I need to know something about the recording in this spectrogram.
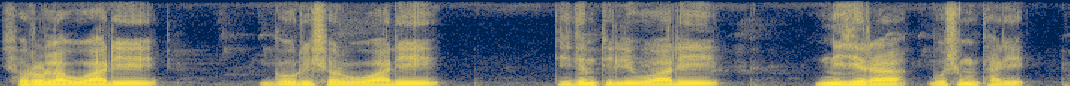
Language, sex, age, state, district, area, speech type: Bodo, male, 60+, Assam, Chirang, rural, spontaneous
